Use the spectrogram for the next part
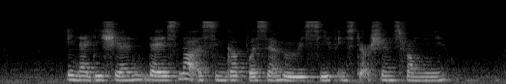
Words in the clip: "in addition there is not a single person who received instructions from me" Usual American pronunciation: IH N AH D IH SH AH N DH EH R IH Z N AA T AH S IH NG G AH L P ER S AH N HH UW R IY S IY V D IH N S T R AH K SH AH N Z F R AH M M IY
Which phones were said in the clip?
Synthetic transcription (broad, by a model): IH N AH D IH SH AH N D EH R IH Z N AA T AH S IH NG G AH L P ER S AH N HH UW R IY S IY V IH N S T R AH K SH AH N S F R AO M M IY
